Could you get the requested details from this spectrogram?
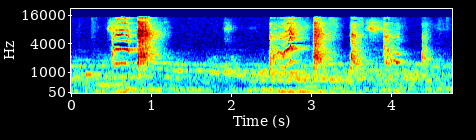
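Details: Javan grey-cheeked bulbul giving its beset'an, harsh, scratchy churring bursts in short irregular runs, some rising in pitch, over soft sustained musical tones and a low indoor hum.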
